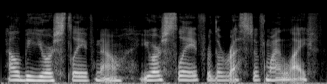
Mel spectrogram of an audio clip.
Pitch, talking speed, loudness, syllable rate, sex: 190 Hz, 240 wpm, -16 LUFS, 5.0 syllables/s, female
